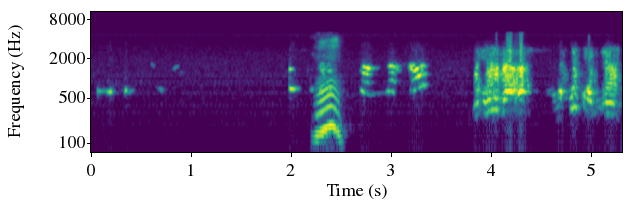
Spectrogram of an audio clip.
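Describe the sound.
A television plays in the background, heard thin and tinny over a phone line: brief tones, a quick warbling sweep, then bursts of muffled voices and sound.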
